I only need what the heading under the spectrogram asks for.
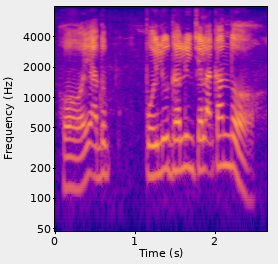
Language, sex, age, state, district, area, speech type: Santali, male, 45-60, Jharkhand, Bokaro, rural, spontaneous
